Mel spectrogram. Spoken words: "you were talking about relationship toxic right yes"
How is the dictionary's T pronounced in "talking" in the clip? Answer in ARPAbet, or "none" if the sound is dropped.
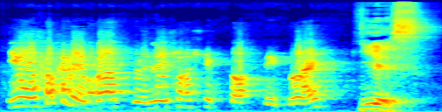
S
